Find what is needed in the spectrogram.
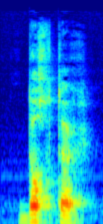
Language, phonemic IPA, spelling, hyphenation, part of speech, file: Dutch, /ˈdɔx.tər/, dochter, doch‧ter, noun, Nl-dochter.ogg
- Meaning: 1. daughter (female offspring) 2. offshoot, something derivative or subordinate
